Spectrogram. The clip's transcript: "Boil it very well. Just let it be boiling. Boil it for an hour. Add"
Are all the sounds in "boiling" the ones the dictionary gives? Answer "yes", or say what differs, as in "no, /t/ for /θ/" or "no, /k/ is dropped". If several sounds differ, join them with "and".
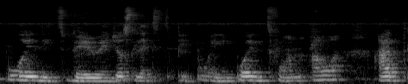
no, /l/ is dropped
